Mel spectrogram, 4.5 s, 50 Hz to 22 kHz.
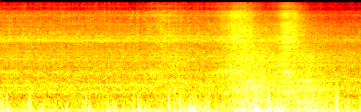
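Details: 1976 Dodge Dart Hang 10 that cranked but would not start: after the stuck carb float was freed and the needle and seat were cleaned, the engine catches and settles into a steady, even idle with a slight throttle blip; normal idle.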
